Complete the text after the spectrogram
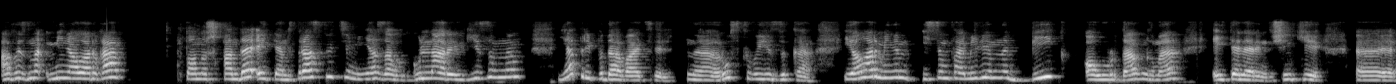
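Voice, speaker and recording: A woman speaks with a Tatar accent at a high pitch. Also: moderate pace. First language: Tatar (speaking Russian). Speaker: Russian language teacher. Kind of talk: conference talk. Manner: hesitant, many filler sounds.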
